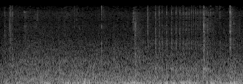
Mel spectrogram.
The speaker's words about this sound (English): That sound is the creaking and popping of frozen trees hit by this fierce winter wind.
